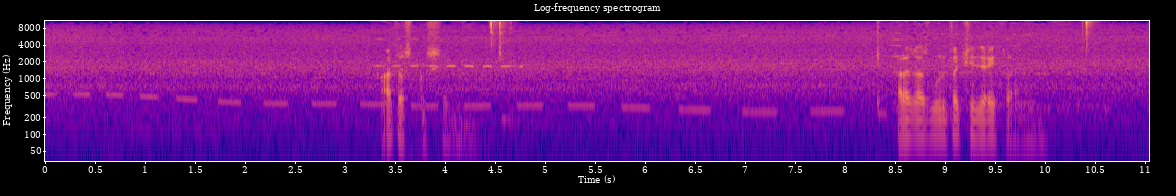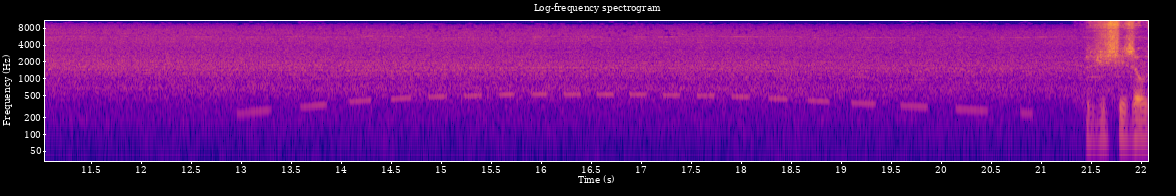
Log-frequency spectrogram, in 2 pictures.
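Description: A variometer beeps in a quick series whose pitch slowly falls and rises.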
